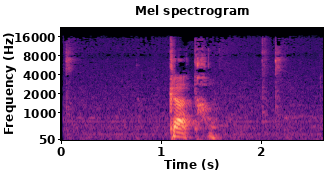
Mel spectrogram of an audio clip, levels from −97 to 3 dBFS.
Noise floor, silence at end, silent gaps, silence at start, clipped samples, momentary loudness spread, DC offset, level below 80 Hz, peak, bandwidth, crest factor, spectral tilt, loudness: -49 dBFS; 0.4 s; none; 0.05 s; under 0.1%; 23 LU; under 0.1%; -56 dBFS; -2 dBFS; 16.5 kHz; 22 dB; -3.5 dB/octave; -19 LUFS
